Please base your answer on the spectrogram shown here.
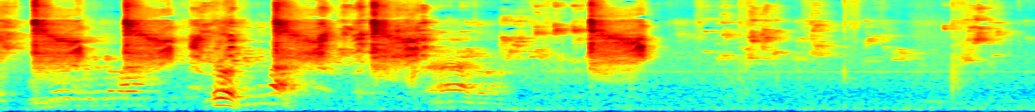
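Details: Long-tailed shrike song with fill-in notes: loud harsh high bursts mixed with lower swooping whistled notes for about six seconds, then near quiet with a few faint notes.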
